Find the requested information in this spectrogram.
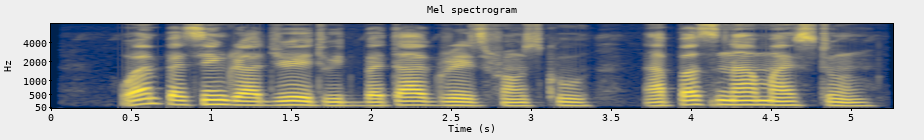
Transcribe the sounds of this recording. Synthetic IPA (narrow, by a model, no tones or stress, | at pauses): wʔɛ̃npɛsĩnɡɾad͡ʒuetwidbɛtaɡɾedsfɹɔ̃mskʰul | nãpɛsɔnalmãɪstõn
